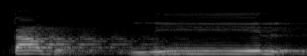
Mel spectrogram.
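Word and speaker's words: تضليل: তাদলিল, লিলে তিন আলিফ টান হবে।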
